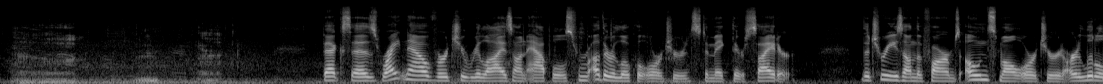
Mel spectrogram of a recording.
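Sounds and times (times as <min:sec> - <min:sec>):
Gloucestershire Old Spot pigs grunting: 0:00.0 - 0:02.4
speech: 0:03.2 - 0:08.0, 0:08.6 - 0:11.0.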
